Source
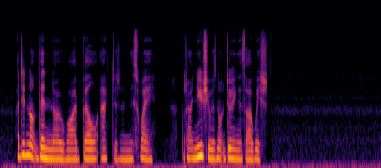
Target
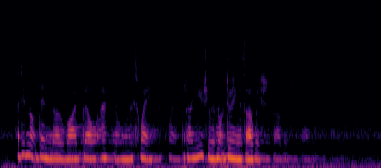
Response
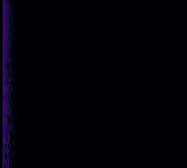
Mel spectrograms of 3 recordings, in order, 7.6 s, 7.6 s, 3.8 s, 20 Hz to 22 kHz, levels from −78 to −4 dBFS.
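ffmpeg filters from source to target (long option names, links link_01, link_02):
-filter_complex "[0:a]alimiter=limit=-21.5dB:level=0:latency=1:release=206,firequalizer=gain_entry='entry(240,0);entry(360,-27);entry(720,11);entry(1200,-7);entry(1900,-10);entry(8500,-21)':delay=0.05:min_phase=1,aecho=1:1:564|1128|1692|2256:0.2|0.0778|0.0303|0.0118,flanger=delay=8.9:depth=6.4:regen=88:speed=0.52:shape=triangular,asettb=1/sr,asplit=3[link_01][link_02][link_03];[link_01]atrim=end=4.174[link_04];[link_02]atrim=start=4.17:end=5.05,asetpts=PTS-STARTPTS,afade=type=in:duration=0.004:curve=qsin,afade=type=out:start_time=0.876:duration=0.004:curve=qsin,acontrast=36[link_05];[link_03]atrim=start=5.046[link_06];[link_04][link_05]acrossfade=duration=0.004:curve1=hsin:curve2=qsin[link_07];[link_07][link_06]acrossfade=duration=0.004:curve1=qsin:curve2=hsin,volume=-4.5dB"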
